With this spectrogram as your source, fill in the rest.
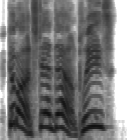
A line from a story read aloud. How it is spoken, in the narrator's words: BC yells over the comm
